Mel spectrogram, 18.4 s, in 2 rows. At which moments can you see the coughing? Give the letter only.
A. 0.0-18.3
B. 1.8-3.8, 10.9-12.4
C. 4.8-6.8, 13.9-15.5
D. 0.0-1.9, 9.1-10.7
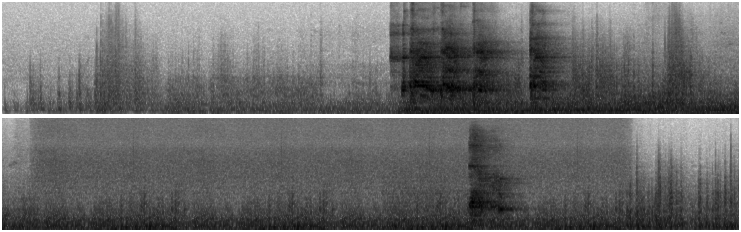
C.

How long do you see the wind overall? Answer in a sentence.
The wind can be heard for 18 seconds in total.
